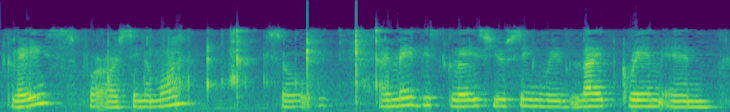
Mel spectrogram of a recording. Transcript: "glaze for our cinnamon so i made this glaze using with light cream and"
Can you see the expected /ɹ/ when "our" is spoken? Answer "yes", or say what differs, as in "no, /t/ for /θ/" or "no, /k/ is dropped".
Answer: no, /w/ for /ɹ/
